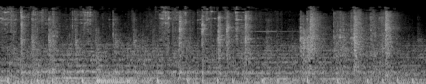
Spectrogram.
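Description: Metal chain and padlock rattling and clicking against steel cell bars as a jail door is unlocked, over dramatic background music with low sustained tones.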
